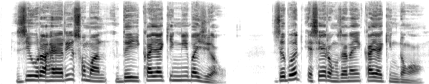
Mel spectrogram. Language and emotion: Bodo, neutral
